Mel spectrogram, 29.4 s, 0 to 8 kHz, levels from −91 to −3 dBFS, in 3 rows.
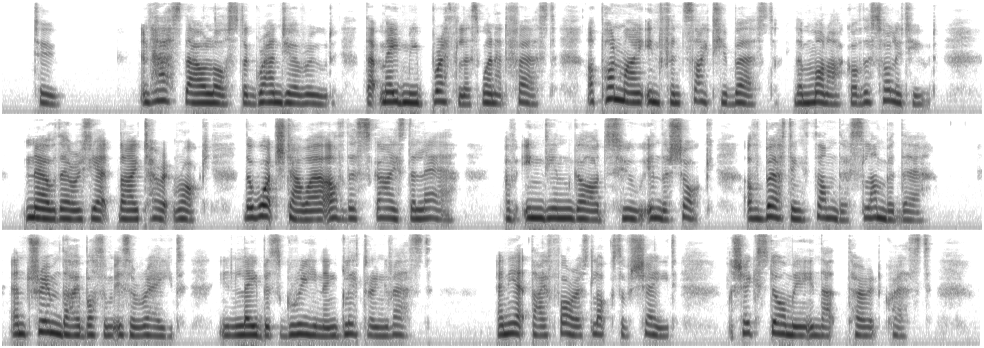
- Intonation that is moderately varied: No, narrow, 2.3 semitones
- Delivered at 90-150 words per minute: No, average, 160 wpm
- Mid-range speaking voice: No, high, 205 Hz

